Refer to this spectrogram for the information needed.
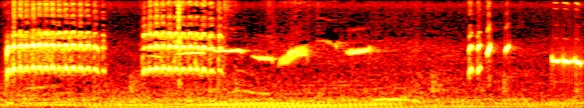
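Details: Bornean white-rumped shama singing in the bowing style to provoke rivals: loud buzzy, harmonic-rich bursts about half a second long, alternating with short rising and falling whistles, over a low steady hum.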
